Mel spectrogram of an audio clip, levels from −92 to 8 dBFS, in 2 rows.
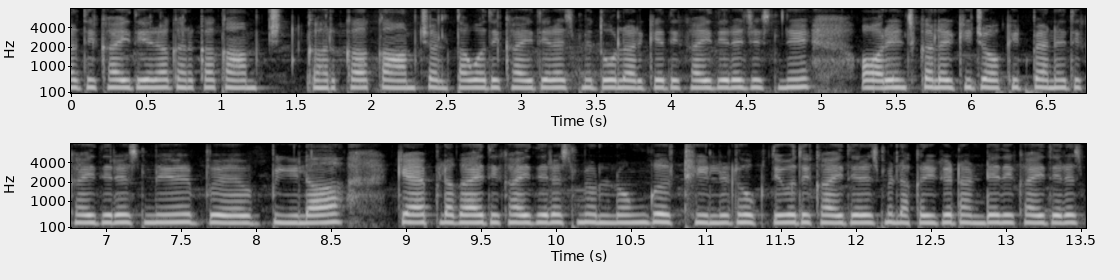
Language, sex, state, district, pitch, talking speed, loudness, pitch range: Hindi, female, Bihar, Purnia, 260 Hz, 275 wpm, -22 LUFS, 255-265 Hz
